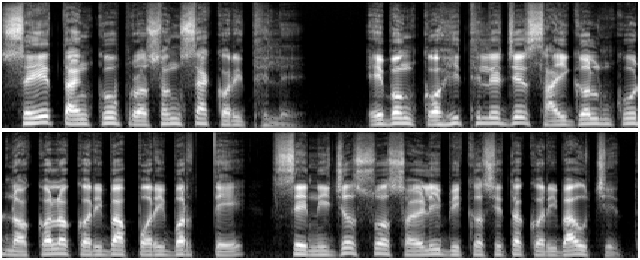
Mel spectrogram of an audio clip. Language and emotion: Odia, neutral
